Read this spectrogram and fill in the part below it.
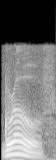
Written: grove

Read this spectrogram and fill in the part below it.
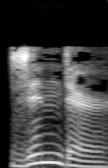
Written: zinder

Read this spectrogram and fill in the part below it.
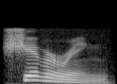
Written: shivering

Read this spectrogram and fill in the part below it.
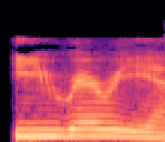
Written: aerarian

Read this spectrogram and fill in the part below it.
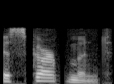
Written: escarpment

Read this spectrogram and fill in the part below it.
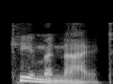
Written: chemonite

